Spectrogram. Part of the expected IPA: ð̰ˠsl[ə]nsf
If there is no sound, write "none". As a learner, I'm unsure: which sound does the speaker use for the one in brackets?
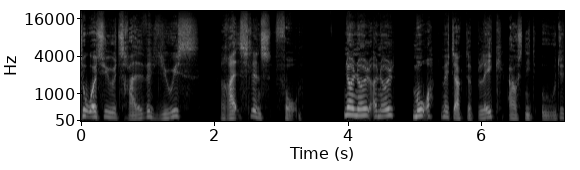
ə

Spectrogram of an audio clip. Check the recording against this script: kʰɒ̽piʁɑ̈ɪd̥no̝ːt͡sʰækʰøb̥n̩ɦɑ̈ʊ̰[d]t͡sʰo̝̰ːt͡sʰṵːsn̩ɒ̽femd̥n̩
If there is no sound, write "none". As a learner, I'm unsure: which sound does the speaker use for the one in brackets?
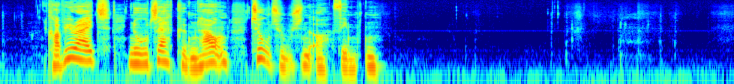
n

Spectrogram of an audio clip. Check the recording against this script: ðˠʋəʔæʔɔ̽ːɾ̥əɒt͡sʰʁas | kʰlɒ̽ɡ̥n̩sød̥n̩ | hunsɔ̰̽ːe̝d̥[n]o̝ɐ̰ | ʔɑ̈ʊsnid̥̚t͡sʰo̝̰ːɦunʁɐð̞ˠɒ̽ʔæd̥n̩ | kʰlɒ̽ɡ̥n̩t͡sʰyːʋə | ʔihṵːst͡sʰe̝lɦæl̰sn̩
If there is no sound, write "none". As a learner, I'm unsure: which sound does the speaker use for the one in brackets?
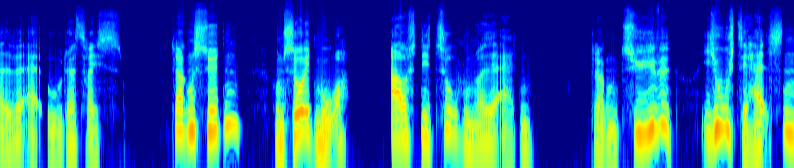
m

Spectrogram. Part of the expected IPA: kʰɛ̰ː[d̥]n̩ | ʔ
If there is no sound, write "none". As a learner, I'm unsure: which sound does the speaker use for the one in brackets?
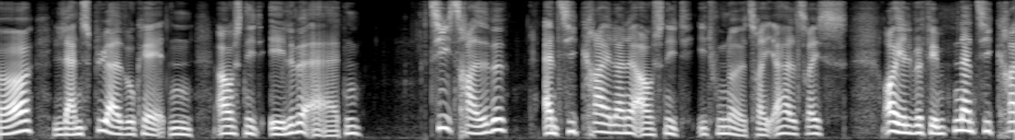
d̥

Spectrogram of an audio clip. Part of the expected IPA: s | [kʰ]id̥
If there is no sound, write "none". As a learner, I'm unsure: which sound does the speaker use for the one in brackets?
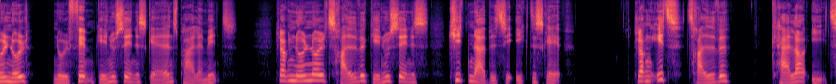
kʰ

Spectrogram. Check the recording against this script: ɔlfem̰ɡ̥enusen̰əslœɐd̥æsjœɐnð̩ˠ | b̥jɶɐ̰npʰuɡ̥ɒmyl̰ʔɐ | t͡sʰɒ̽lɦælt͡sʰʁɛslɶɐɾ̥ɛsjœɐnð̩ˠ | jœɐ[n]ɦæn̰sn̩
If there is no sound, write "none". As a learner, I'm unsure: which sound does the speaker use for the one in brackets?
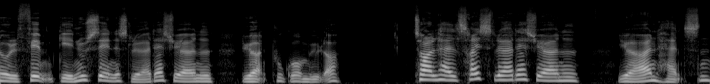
n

